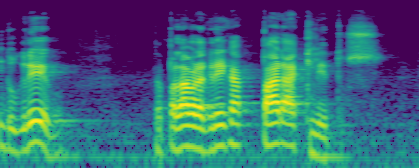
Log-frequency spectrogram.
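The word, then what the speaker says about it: παράκλητος: grego da palavra grega paracletus paracletus querer pronúncia no grego paracletos que significa paracletos quando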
